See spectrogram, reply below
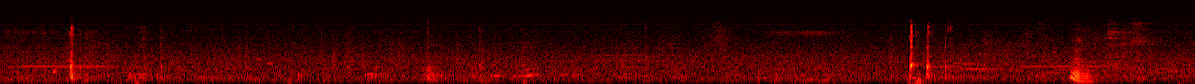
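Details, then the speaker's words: Newborn baby boy with hiccups: a few soft, sudden, widely spaced hic sounds in a hushed, noisy room; adults talk of scaring him to stop them. "We've got the hickety hiccups. You should hold him, babes. Should I try and scare him? Maybe he'll get rid of his hiccups."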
